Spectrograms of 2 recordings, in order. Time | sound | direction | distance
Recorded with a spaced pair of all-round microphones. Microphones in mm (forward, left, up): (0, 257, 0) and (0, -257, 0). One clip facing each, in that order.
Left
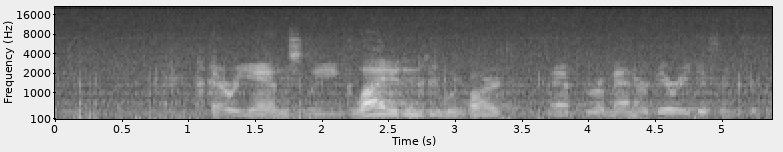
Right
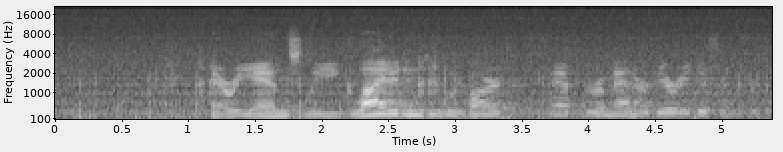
1.2 | a man speaking | 35° right (ahead or behind) | 0.8 m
